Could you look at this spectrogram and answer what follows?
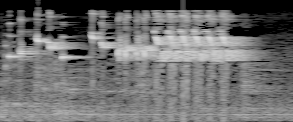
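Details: European goldfinch singing a mating song described as wadani: a few clear whistled notes, then a dense burst of rapid, high, liquid twittering with tinkling trills that fades out after about two and a half seconds.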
